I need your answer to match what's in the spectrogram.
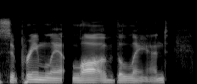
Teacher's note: He put particular stress on the second syllable of supreme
